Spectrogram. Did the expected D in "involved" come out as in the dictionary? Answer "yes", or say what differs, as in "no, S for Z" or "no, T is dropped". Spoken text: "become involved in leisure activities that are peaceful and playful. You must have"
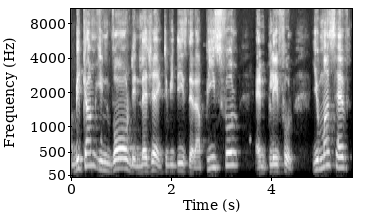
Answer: yes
